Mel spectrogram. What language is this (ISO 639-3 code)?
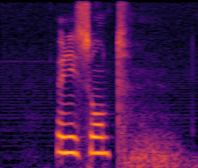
nor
